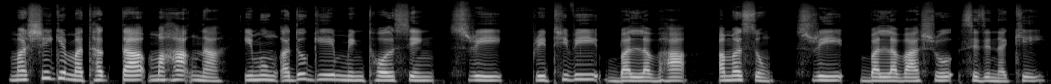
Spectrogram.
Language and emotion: Manipuri, neutral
